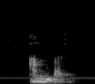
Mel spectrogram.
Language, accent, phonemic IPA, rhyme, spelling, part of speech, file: English, Southern England, /ˈʌm.bəʊ/, -ʌmbəʊ, umbo, noun, LL-Q1860 (eng)-umbo.wav
- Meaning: The boss of a shield, at or near the middle and usually projecting, sometimes in a sharp spike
